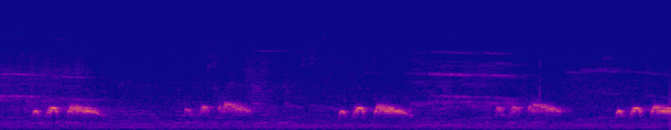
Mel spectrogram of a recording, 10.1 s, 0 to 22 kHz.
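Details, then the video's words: Spotted dove giving unusual coos: short pairs and triplets of hollow low notes separated by pauses, with a thin, high whistled tone in the background. "Top 10 tiếng chim cu gáy gù độc lạ mới hay nhất"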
